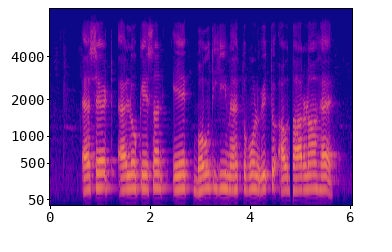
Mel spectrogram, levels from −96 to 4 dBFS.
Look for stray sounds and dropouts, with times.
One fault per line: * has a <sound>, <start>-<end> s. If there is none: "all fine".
* has a dropout, 4.8-4.9 s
